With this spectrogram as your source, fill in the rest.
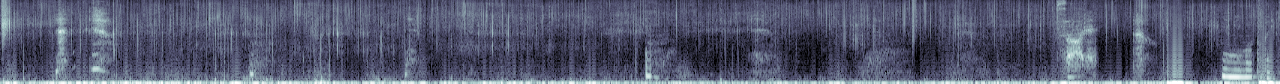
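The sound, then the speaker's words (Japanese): Foam bubbles used to clean the ears crackle and fizz steadily throughout, a dense hiss of tiny pops at soft, even volume, with a few brief louder bursts toward the end and no talking. “パチパチした泡の音が気持ちいいね。”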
